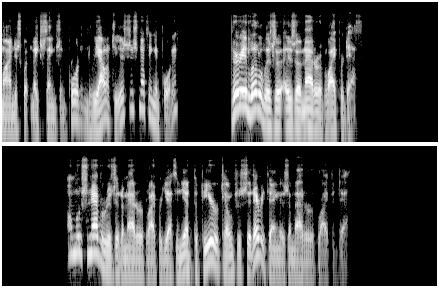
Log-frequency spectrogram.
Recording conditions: video call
